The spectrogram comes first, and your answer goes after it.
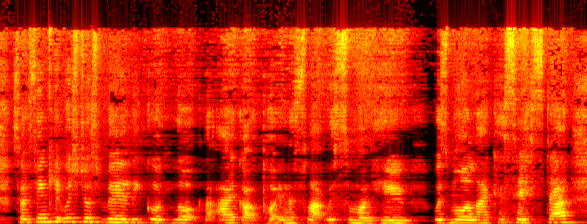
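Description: A woman's fairly high-pitched voice over noticeable background noise. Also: fairly even intonation, moderate pace. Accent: strong northern English. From Warrington, northern England. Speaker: higher education engagement assistant. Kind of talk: casual chat.

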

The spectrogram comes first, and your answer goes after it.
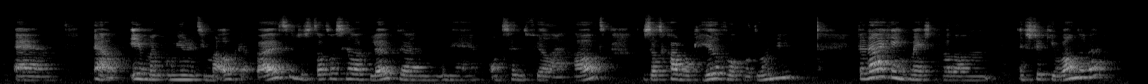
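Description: A woman speaks with lively intonation at a fairly high pitch. Audible room echo surrounds her voice. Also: moderate pace, big swings in loudness. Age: 30s. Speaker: business coach. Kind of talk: interview. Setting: video call. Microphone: echo in room.

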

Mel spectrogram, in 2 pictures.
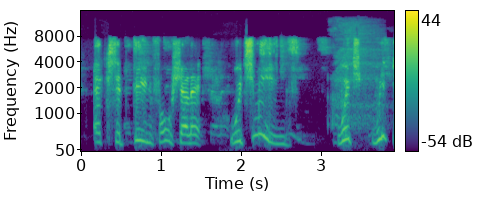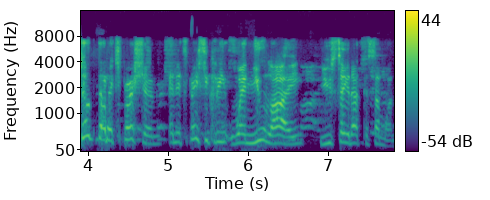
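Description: Moving at a fairly slow pace, a man's voice makes very wide pitch swings. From Quebec. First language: French. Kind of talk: casual chat. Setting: video call.

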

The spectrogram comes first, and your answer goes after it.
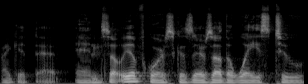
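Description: On a very clean recording with a silent background, pitch varies in an ordinary way. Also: man. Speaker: podcast host. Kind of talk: casual interview.

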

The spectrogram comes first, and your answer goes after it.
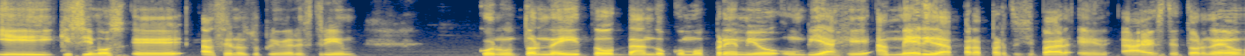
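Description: A fairly slow voice with a bright, sharp tone and fairly even intonation. The sound is dry and close with no echo, on a very clean recording with a silent background. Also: man, medium pitch for a man. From Yucatán, Mexico. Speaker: gaming content creator. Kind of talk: casual chat.

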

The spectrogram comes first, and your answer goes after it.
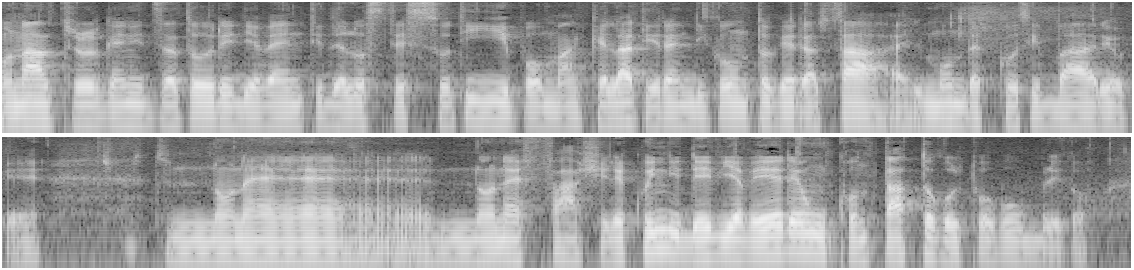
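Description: Against noticeable background noise, a man with a very deep, low pitch speaks at a moderate pace in a flat monotone. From Rome, Italy. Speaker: cultural events organizer. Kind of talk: casual interview conversation.

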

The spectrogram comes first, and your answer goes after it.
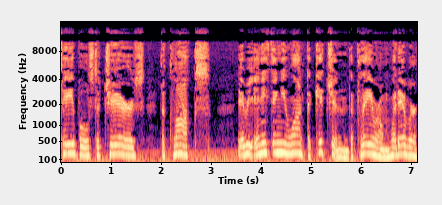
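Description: Speaking at a very slow pace, a woman with an Ojibwe accent sounds somewhat breathy. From northern Minnesota reservation. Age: 70s. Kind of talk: language lesson on community radio. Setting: radio studio. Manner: halting.

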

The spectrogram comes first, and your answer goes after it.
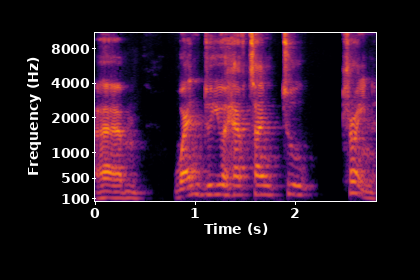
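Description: Speaking with a Portuguese accent at a very slow pace, the voice shows ordinary pitch variation. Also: man. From Portugal. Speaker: podcast host. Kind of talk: interview. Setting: video call.

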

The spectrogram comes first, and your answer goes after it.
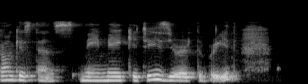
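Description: The speaker has a Serbian accent, and noticeable background noise can be heard. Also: woman. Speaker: allergist and immunologist. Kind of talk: interview. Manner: halting.

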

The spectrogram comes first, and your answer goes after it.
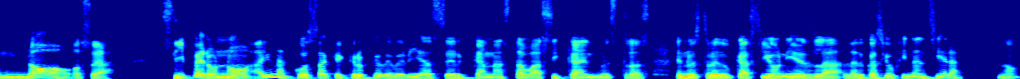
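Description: This man's medium-pitched voice moves along at a fairly slow speed. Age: 30s. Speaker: pet photographer. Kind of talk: interview. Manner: halting.

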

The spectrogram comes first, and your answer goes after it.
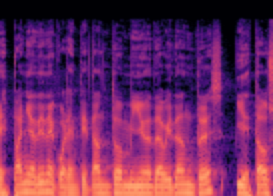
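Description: On a very clean recording with a silent background, a man with an unremarkable speaking voice talks fairly quickly at a medium pitch with fairly even intonation. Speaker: podcast host. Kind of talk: casual interview. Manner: casual.

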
